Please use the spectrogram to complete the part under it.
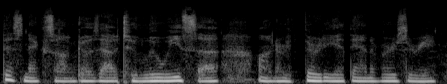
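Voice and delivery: low, smooth dedication on R&B radio; late-night DJ voice. Retold or imitated. Host dedicates a caller's anniversary song, late-night DJ voice. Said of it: "a late night R and B show".

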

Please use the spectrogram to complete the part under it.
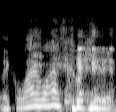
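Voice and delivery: quick, laughing through the words. Retold or imitated. Husband laughing at how he used to grumble over fetching drinks. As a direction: chuckle at your own old pettiness. Laughing at his old attitude.

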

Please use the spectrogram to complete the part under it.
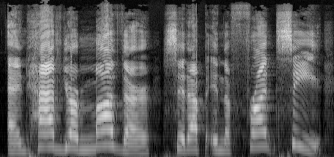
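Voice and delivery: slow, punched-up dramatic scolding; hammed-up stern lecture, leaning hard on key words; Monique dramatic reading. Podcaster imitating host rebuking two feuding women, dramatic reading. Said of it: "doing a Monique dramatic reading".

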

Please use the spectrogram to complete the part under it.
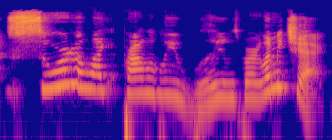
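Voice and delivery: high-pitched, evasive stalling; retold hedging. Host stalls on friend's question about location, evasive hedging. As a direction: hedge in a high, unsure voice.

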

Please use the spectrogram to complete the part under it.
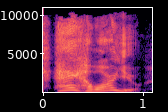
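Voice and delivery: mock supermodel gushing hello; crazy nice supermodel. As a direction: gush it like an overly friendly model. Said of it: "by being so crazy nice".

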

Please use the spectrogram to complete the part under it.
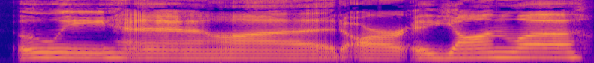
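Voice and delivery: stretched, mock-grand roll call of a guest; drawn-out recap. Host recapping the show's guests, very slow and drawn-out. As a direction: draw every word out very slowly.

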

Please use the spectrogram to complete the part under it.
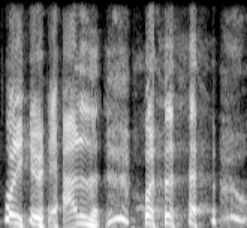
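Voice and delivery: high-pitched, baffled laughing questions; real giggly incredulity; incredulous laughing. Real, not acted. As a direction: laugh through your disbelief, words breaking up. Incredulous laughing at friend's claim.

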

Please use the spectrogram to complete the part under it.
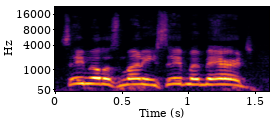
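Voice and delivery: high, gushing imitation of a starstruck doctor; excited fan doctor. Doctor meeting his idol as a patient, imitated high excited gush. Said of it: "was excited when he met me".

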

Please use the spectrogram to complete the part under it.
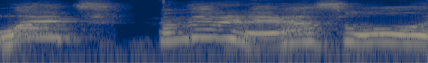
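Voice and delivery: shocked protest. Retold or imitated. Retelling his stunned reply to his friend's blunt remark, shocked high protest. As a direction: protest like the insult just landed.

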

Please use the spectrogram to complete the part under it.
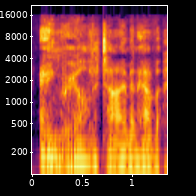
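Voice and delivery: low, raspy, angry character; Logan. Shown as a demonstration. Voice actor describing his angry role, low rasp.

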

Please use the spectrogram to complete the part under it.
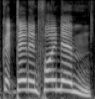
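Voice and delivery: high, far mock cop yell; shouting cop. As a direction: bark like a raiding cop. Retold police raid shout.

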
